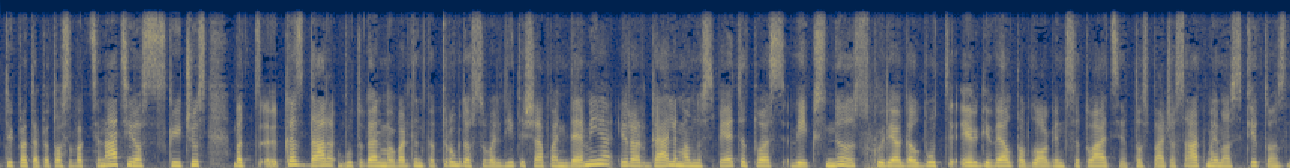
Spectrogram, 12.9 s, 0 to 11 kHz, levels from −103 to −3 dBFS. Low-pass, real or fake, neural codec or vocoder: 9.9 kHz; fake; codec, 16 kHz in and 24 kHz out, 1.1 kbps, FireRedTTS-2 codec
